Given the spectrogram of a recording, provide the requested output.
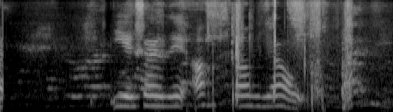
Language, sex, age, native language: Icelandic, male, 9, Icelandic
